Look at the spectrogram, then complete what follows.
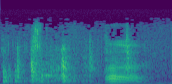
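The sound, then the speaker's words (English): A few short thuds and scrapes, then the door to Timur's quarters swings open with a long, wavering hinge creak, moderately loud. “Here, the door to Timur's quarters.”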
